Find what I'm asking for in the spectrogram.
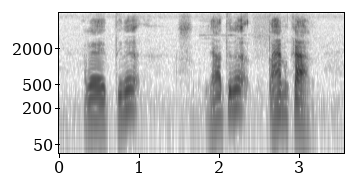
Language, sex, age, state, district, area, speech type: Santali, male, 60+, West Bengal, Paschim Bardhaman, rural, spontaneous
